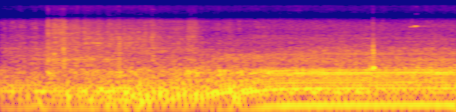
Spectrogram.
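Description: Small motorbike engine running, its steady low hum settling in clearly about halfway through as the bike gets going.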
